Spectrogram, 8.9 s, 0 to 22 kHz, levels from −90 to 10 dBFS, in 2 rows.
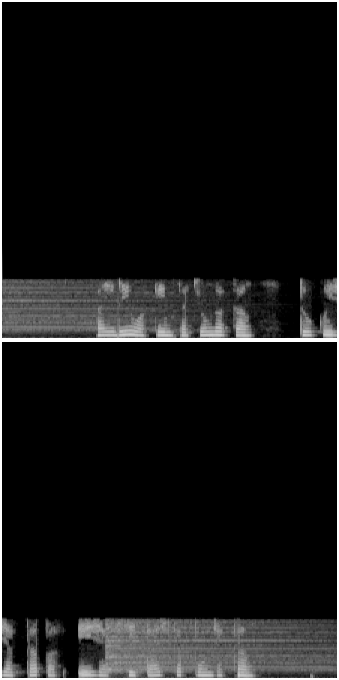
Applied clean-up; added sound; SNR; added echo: none; Hi-hat; 18 dB; none.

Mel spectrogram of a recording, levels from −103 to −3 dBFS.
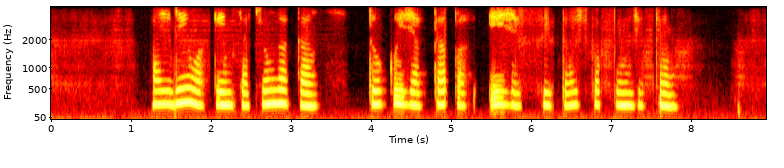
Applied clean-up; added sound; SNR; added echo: neural diffusion model UNIVERSE++.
